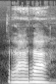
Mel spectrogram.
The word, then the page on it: rara: wamesa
